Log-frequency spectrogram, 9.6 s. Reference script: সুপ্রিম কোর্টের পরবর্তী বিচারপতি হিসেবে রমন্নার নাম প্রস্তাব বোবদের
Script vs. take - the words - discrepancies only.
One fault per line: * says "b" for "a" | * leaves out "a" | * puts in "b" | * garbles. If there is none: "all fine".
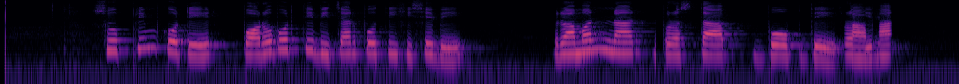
* leaves out "নাম"
* garbles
